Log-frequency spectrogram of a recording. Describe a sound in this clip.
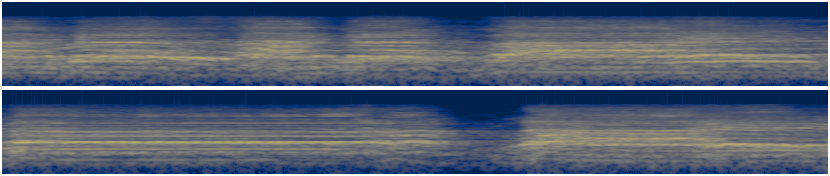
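A man sings a slow hymn with long held notes.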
